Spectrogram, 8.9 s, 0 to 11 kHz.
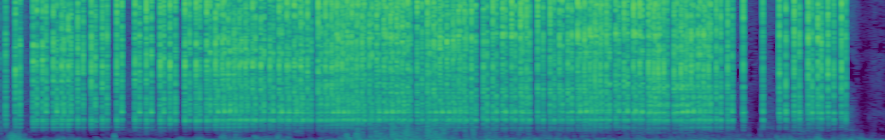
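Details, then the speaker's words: Raven R26 crossbow cocking mechanism: rapid, even, crisp ratchet clicks as the handle cranks the string back, stopping when no tension remains; normal clicking. "I'm just going to push this onto the string you can hear that that nice clicking noise that means you're on there"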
